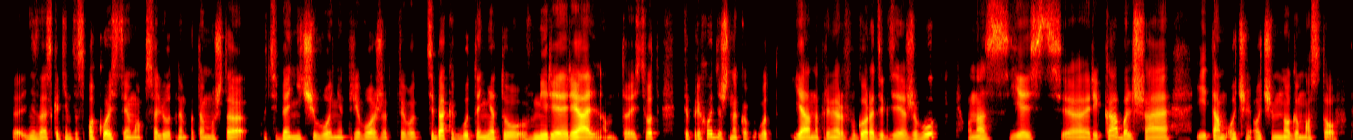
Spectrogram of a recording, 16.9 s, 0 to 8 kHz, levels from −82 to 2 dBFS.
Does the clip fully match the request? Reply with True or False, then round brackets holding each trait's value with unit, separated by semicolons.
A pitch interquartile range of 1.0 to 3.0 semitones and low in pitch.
True (2.7 semitones; 115 Hz)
